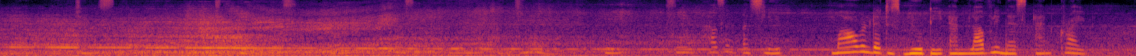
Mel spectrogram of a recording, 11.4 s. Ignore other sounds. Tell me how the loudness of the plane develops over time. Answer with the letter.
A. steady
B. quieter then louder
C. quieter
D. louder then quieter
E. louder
C.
